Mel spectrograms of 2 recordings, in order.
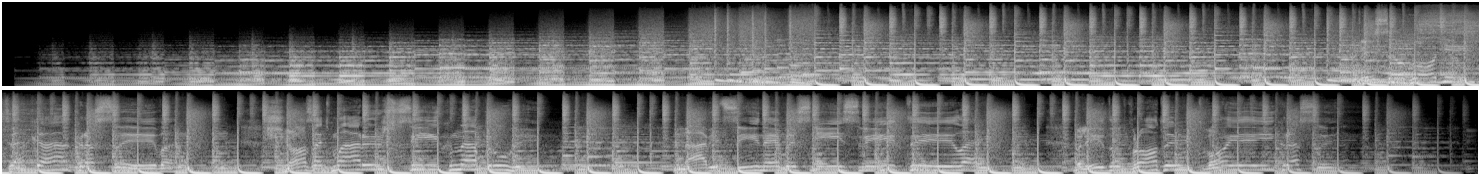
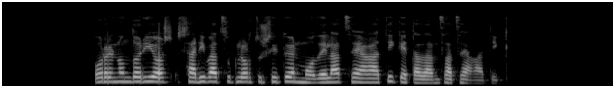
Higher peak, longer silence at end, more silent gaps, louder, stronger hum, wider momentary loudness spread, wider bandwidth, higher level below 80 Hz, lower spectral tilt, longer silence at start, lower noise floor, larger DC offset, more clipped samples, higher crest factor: first, 0 dBFS vs -10 dBFS; second, 0.2 s vs 1.15 s; neither; first, -11 LUFS vs -28 LUFS; neither; first, 9 LU vs 6 LU; first, 19.5 kHz vs 11.5 kHz; first, -16 dBFS vs -84 dBFS; about the same, -4 dB/octave vs -5 dB/octave; second, 0.4 s vs 0.95 s; second, -31 dBFS vs under -90 dBFS; neither; neither; second, 10 dB vs 20 dB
